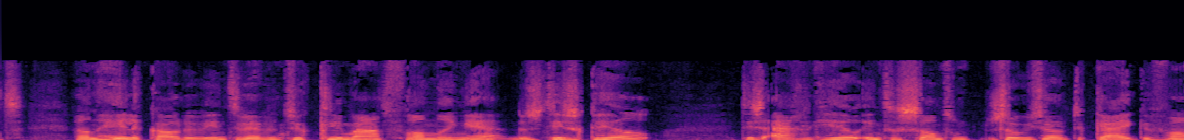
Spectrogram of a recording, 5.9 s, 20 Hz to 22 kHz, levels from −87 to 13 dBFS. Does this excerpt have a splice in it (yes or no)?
no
